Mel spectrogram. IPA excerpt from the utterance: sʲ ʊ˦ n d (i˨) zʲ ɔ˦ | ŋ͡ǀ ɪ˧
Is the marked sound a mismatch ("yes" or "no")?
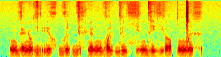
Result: no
